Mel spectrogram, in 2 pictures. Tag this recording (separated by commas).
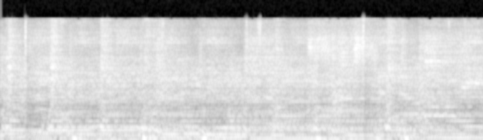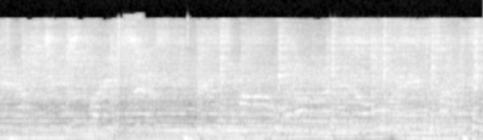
Musical instrument, Music, Heavy metal, Acoustic guitar, Guitar, Plucked string instrument, Strum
